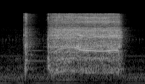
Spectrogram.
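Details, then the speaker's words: Kodak KC30 35mm camera, first shot after loading a roll: short click then a steady high whir under a second that sounded different; normal motorized advance. "ya se escuchó diferente y ya no lo dejó en posición supuestamente para ya comenzar a tomar fotos bien"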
